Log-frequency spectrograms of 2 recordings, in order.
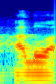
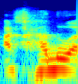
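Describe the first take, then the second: First: The word is said without the 'sh' sound. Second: The word is said with a clear 'sh' sound. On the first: The speaker calls it wrong. "আহাদু আল্লাহ বলে ফেলে" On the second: The speaker calls it right. "শিন উচ্চারণ করতে গেলে আশহাদু আল্লাহকে বলতে গেলে"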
